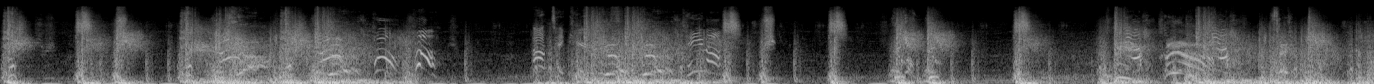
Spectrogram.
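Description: Heavy punches and kicks land with sharp thuds in quick bursts.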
